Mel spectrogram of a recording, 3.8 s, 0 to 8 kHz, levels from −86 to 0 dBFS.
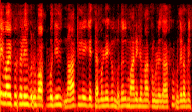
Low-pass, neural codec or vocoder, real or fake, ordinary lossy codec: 7.2 kHz; codec, 16 kHz in and 24 kHz out, 0.6 kbps, FireRedTTS-2 codec; fake; none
